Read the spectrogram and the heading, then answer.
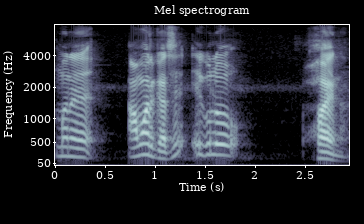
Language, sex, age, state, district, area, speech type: Bengali, male, 30-45, West Bengal, Uttar Dinajpur, urban, spontaneous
